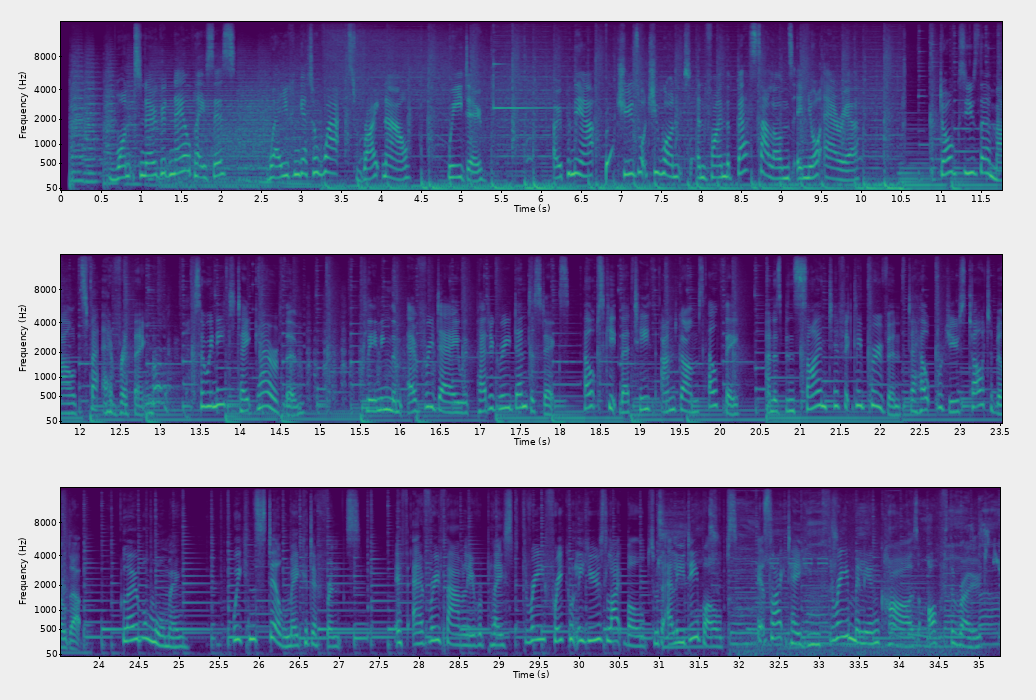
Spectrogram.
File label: Commercial Montage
